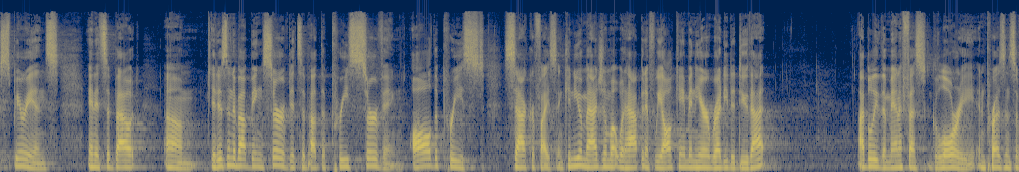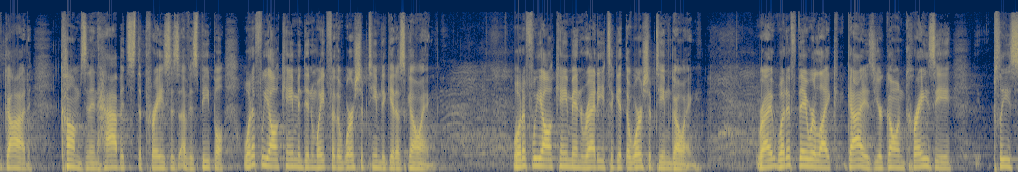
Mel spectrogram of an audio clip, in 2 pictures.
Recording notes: Recorded at Hope Church in Springfield, MO.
